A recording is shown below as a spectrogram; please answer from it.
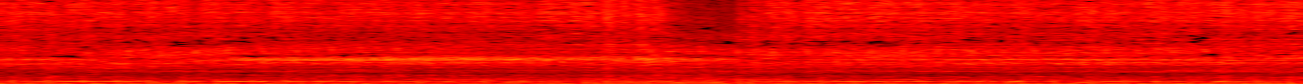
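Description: Death metal band playing live: distorted electric guitars, bass guitar and drum kit, loud and continuous.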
